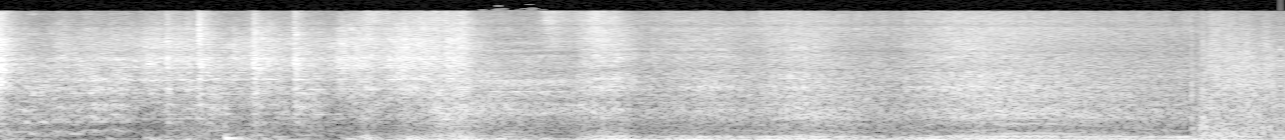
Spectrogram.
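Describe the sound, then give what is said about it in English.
An old car's engine rumbles and revs with a low, rough growl, broken by a couple of sharp, loud pops as it backfires. “Damn, the hoopty backfired.”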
